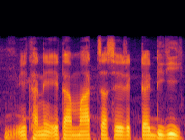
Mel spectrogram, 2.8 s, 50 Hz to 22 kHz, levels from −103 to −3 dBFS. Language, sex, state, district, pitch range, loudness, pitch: Bengali, male, West Bengal, Alipurduar, 100-105 Hz, -17 LUFS, 100 Hz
